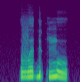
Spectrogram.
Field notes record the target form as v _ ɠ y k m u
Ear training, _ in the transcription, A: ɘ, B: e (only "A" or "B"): A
